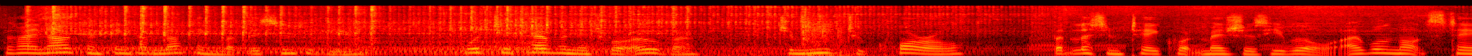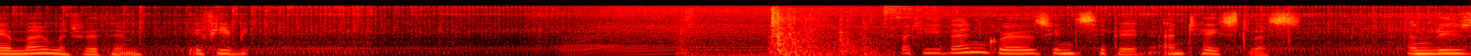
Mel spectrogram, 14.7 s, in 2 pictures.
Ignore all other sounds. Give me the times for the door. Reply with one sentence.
The door can be heard from 3.4 to 4.5 s and from 10.7 to 11.8 s.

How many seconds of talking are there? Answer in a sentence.
The talking can be heard for 11 seconds in total.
